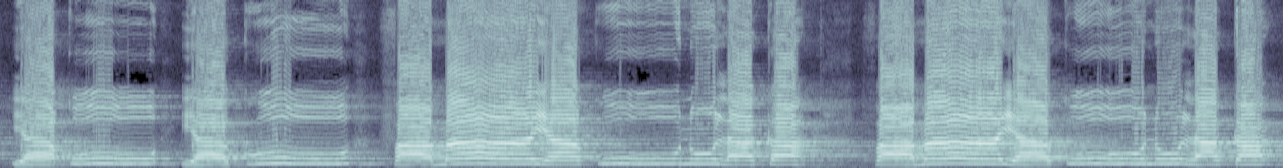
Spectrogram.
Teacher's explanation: waw sukun dipanjangkan 2 harokat.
